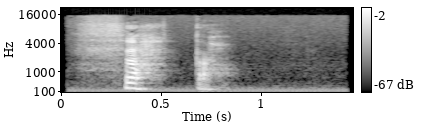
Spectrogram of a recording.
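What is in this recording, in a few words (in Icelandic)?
"þetta", Icelandic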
